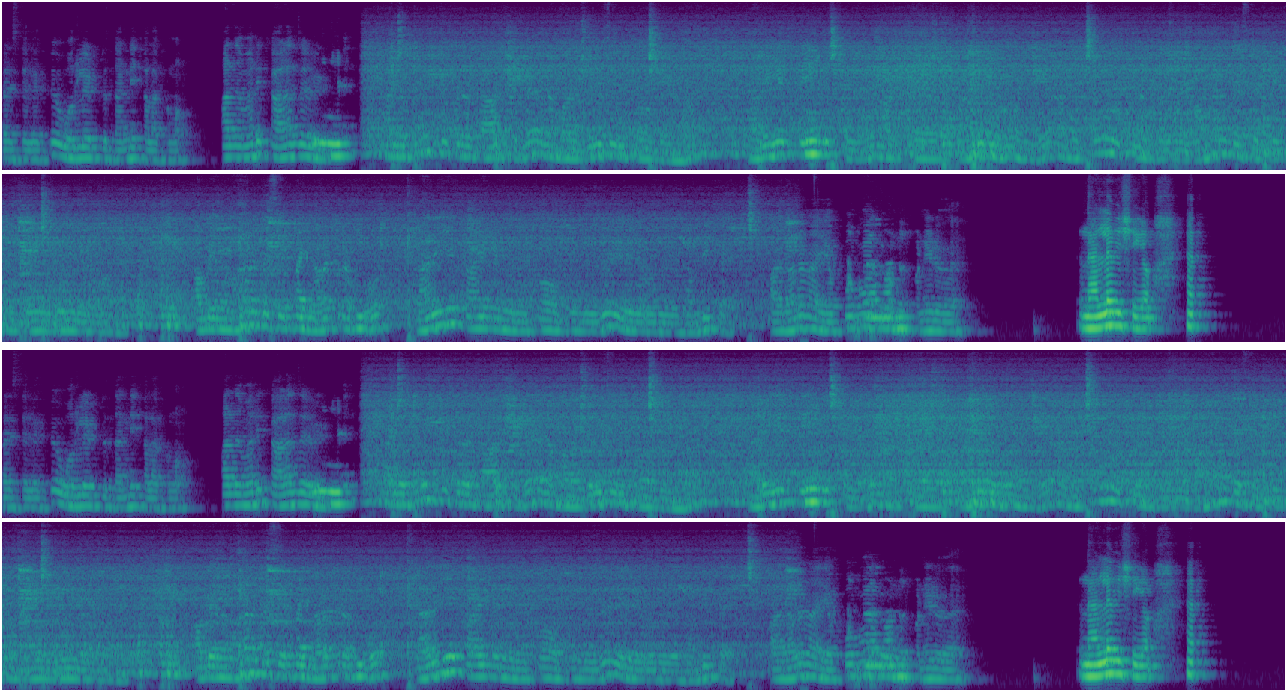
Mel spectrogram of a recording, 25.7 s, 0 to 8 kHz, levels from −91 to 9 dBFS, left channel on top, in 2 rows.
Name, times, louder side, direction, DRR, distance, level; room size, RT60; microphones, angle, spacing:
voice 1, 0.0-1.8 2.2-3.5 3.8-7.0 7.4-14.3 14.8-16.6 17.0-20.1 20.5-22.4, equal, ahead, 3.3 m, -36 dB
sound 1, 3.6-20.8, equal, 25° right, 6.1 m, -37 dB
voice 2, 21.4-21.9 23.6-24.7, left 1 dB, 25° left, 1.1 m, -23 dB
11.5 x 11.5 x 2.6 m
head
